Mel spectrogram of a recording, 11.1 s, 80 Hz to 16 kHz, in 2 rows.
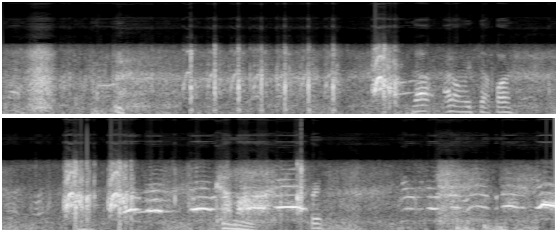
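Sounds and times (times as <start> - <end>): airsoft rifle burst: 6.2 - 6.8.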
